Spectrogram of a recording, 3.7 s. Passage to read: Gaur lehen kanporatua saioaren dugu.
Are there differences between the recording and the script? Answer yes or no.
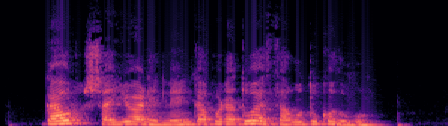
yes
